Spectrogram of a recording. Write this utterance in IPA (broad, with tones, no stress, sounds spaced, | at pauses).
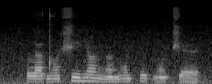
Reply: l a˧ d ɔ̃˧ ʃ i˦ j ã˦ ŋ ã˨ ɡ ɔ̃˦ kʷ i˧ ɡ ɔ̃˨ t͡ʃ ɛ˨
